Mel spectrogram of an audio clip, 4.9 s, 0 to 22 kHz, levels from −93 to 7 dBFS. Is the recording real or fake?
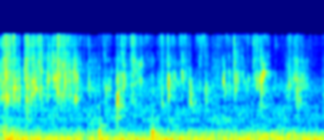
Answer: fake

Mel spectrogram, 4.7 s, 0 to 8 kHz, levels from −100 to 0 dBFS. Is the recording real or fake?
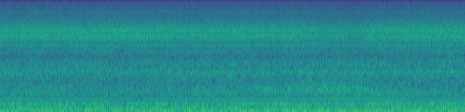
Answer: real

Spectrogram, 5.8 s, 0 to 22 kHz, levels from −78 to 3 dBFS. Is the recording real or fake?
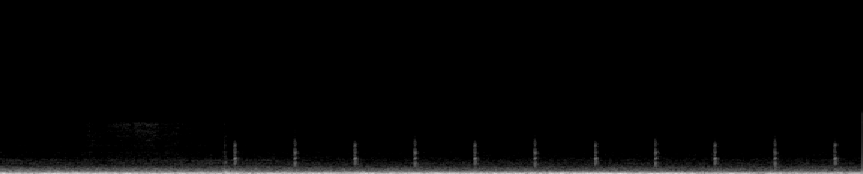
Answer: real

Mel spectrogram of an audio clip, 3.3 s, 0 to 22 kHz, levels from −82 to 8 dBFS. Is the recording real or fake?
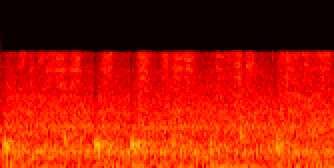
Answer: fake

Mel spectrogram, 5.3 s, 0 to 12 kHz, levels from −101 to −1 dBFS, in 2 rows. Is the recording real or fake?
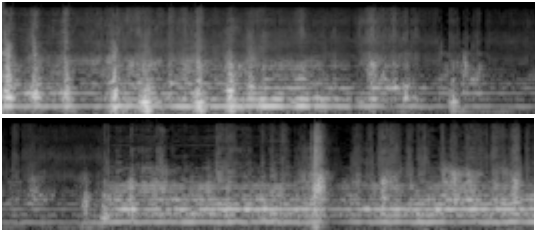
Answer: fake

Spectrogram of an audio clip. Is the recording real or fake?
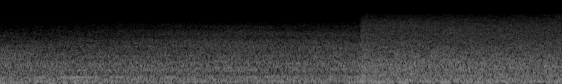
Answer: real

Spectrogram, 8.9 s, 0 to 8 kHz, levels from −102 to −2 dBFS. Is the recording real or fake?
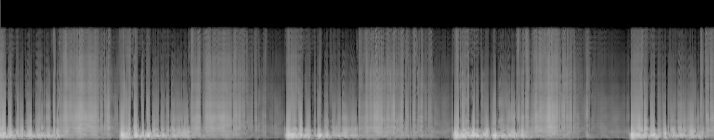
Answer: fake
